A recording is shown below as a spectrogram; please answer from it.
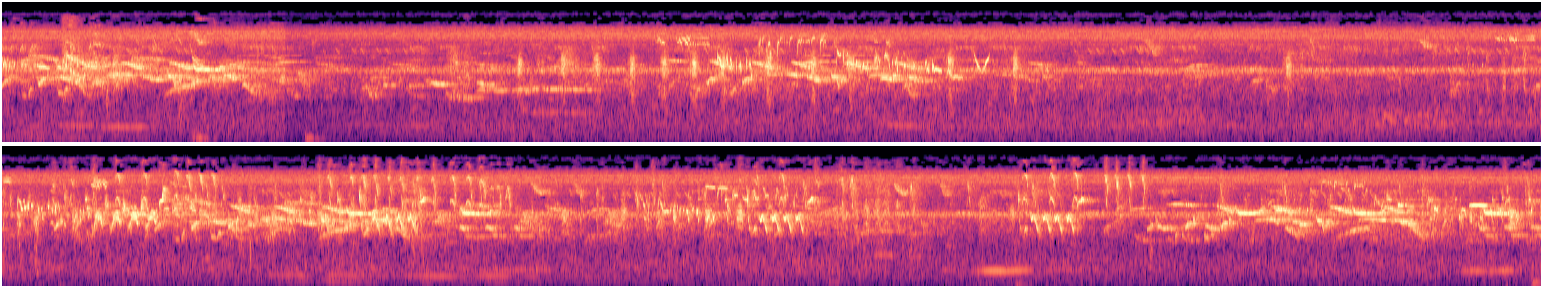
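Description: Birds singing: many quick chirps and whistled sweeps in busy bouts with short lulls, over a steady high-pitched drone.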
